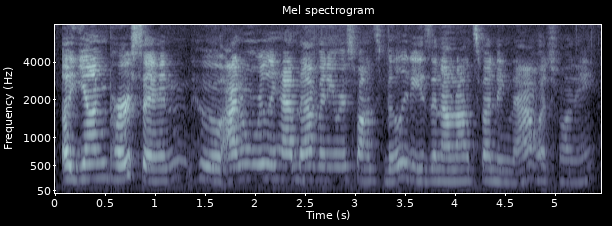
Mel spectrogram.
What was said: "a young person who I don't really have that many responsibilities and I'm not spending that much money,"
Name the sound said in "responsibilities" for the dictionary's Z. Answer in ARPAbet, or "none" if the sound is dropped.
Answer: Z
